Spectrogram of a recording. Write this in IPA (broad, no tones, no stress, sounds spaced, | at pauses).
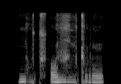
j ṳ t͡sʼ o zʲ e̤ t r ɪ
